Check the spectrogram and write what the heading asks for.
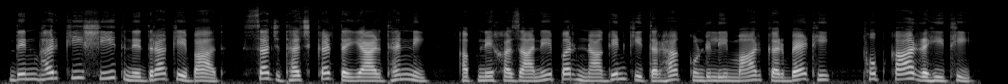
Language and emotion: Hindi, neutral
